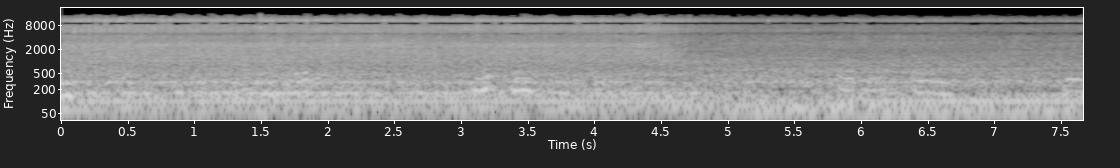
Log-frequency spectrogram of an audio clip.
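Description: Diced beef and onions sizzling in a frying pan over the steady hum of a kitchen range-hood fan; the sizzle drops away about five seconds in, leaving mostly the fan.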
